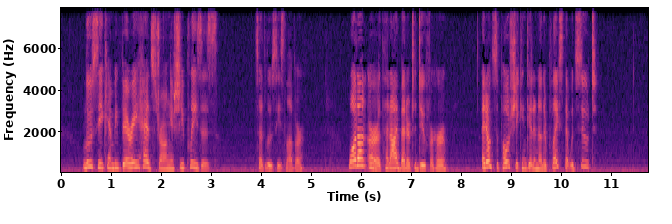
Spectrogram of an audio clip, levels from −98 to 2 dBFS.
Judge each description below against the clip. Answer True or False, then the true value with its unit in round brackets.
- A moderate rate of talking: True (160 wpm)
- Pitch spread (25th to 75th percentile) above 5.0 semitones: False (4.5 semitones)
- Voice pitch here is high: True (230 Hz)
